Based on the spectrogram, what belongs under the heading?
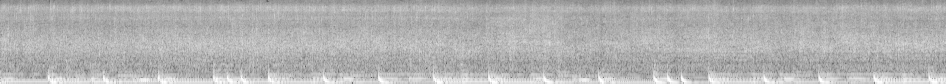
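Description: Chopped San Marzano tomatoes sizzling steadily in hot olive oil in a nonstick pan, their juices hissing on the hot surface. A wooden spatula stirs them near the end.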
